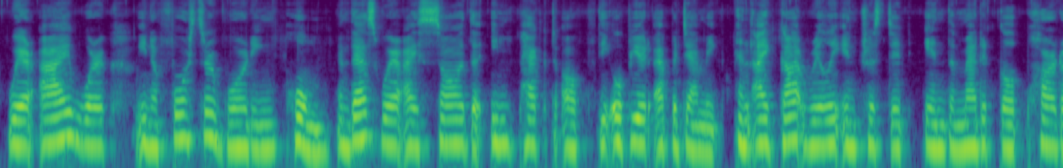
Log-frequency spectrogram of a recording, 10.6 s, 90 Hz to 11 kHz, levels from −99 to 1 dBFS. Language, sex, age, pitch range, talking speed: English, female, 30-49, 160-185 Hz, 160 wpm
